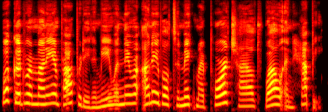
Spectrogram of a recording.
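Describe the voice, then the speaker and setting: A woman's voice: high-pitched, animated, a little fast, no echo, voice pushed up. Woman acting grateful father, courteous, earnest, formal, storybook read-aloud, dry. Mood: heartfelt gratitude. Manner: formal, heartfelt.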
